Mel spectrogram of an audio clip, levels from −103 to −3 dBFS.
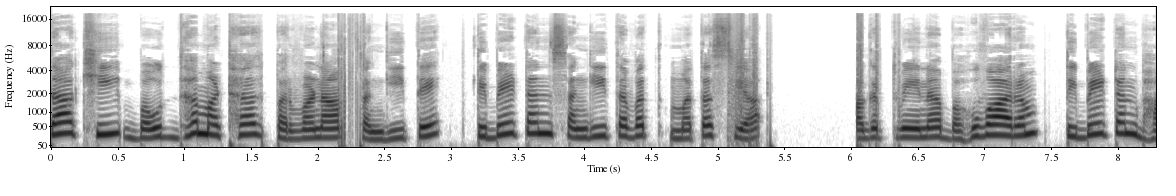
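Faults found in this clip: Intermittent contact, loose cable or plug in the capture path. Line opens briefly and speech drops out with crackle at the edges. 2.15–2.34 s, open 139 ms; 5.07–6.36 s, open 651 ms, the longer break.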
